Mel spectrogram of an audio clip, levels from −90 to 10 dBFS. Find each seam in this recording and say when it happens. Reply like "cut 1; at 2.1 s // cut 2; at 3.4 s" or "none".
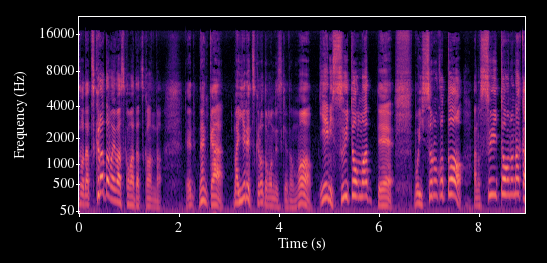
cut 1; at 2.3 s // cut 2; at 4.7 s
